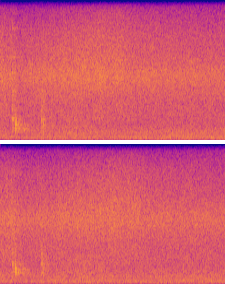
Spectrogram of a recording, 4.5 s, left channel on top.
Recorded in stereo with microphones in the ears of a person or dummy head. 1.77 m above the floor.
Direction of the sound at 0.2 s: 5° right (ahead or behind).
